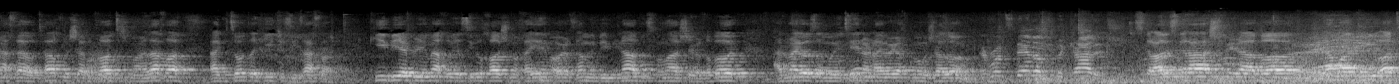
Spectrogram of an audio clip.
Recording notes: Live from Camp Mesorah!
